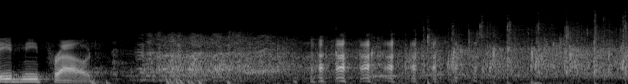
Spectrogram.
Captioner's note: audience laughs and applauds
